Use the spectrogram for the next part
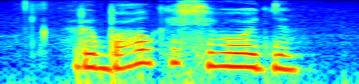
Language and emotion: Russian, neutral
